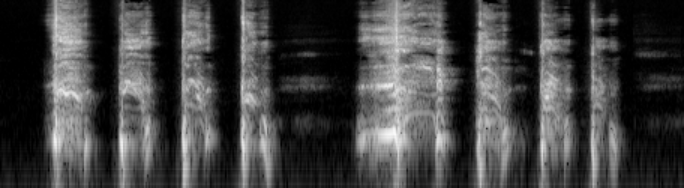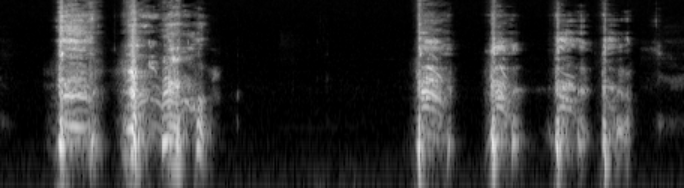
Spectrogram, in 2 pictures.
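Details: About fifteen loud, harsh acted coughs in four clusters separated by short silent pauses, made as a sound effect; cough.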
